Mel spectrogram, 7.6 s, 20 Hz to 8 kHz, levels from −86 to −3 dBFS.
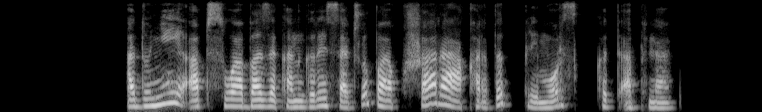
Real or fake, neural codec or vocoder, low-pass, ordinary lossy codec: fake; codec, 16 kHz, 4 kbps, FreqCodec, larger model; 7.2 kHz; Opus, 32 kbps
